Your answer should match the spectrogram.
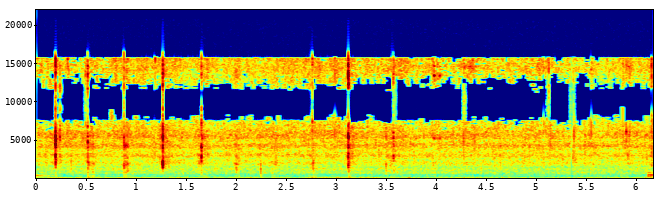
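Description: Shredded cabbage and cherry tomatoes frying in a stainless steel pan: a steady sizzle with scattered sharp crackles, which thin out after about four seconds.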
